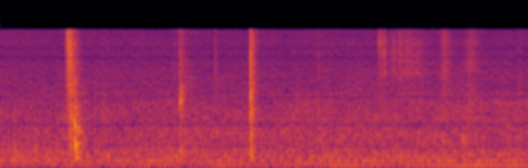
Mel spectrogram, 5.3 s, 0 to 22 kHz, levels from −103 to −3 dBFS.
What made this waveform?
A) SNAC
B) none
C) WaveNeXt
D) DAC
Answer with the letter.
A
